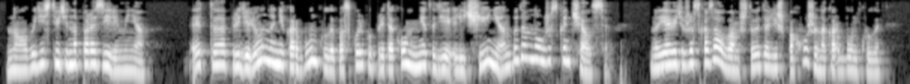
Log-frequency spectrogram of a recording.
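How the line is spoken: Quiet. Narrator (Russian): тихо проговорил Эчим

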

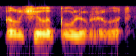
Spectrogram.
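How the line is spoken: Grumbled. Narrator (Russian): буркнул инспектор

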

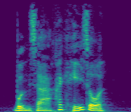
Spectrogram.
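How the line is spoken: Loud laughter. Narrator (Vietnamese): Lăng Thiên cười lớn

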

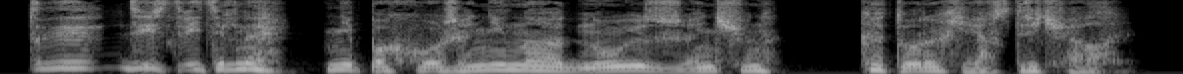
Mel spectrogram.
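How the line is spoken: Hoarse rasp. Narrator (Russian): прохрипел Лаверн

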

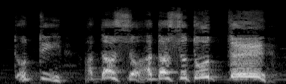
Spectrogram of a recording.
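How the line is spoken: Thunderous roar. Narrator (Italian): ruggiva con voce di tuono

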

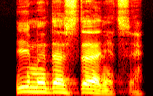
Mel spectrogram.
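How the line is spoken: Sighing. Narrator (Russian): вздохнул Остряк

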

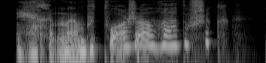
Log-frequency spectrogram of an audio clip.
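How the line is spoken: Cat hissing. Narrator (Russian): прошипел кот

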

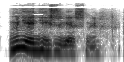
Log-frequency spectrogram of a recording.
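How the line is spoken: Laughing. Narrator (Russian): Алекс засмеялся

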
